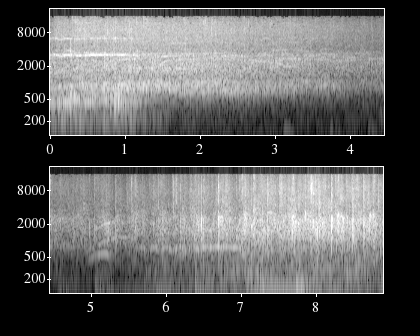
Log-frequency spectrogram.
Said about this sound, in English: Thank you for the polite applause.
